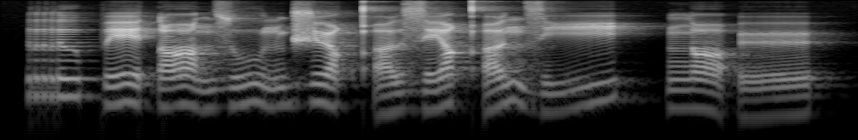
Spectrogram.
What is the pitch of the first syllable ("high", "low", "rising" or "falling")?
high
